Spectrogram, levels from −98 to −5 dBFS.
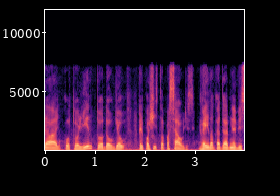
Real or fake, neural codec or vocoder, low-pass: fake; codec, 16 kHz, 2 kbps, FreqCodec, larger model; 7.2 kHz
